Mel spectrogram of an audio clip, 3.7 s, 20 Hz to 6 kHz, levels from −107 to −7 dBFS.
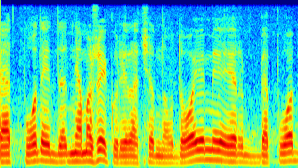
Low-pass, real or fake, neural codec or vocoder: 5.4 kHz; real; none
